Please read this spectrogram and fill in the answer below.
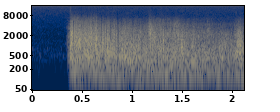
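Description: A sudden loud rumbling roar of explosions breaks in about a third of a second in and keeps going, with sharper bursts through it.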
